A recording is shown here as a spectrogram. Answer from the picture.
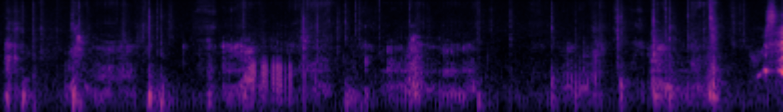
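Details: A French bulldog seeing himself in a mirror for the first time, apparently taking his reflection for another Frenchie, gives short, gruff barks and grumbling growls while a man talks to him.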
